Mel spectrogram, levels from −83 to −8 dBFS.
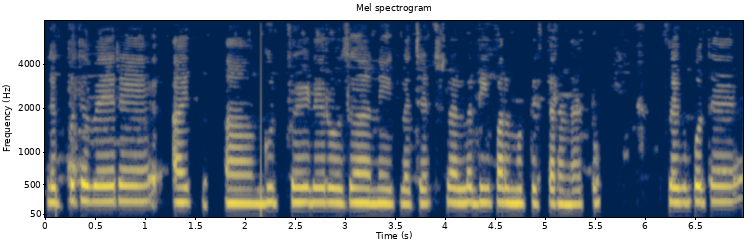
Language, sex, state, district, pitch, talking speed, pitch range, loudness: Telugu, female, Telangana, Karimnagar, 230 Hz, 120 wpm, 220-240 Hz, -18 LUFS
